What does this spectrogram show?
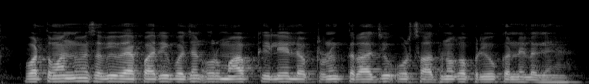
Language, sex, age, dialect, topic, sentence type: Hindi, male, 36-40, Marwari Dhudhari, agriculture, statement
